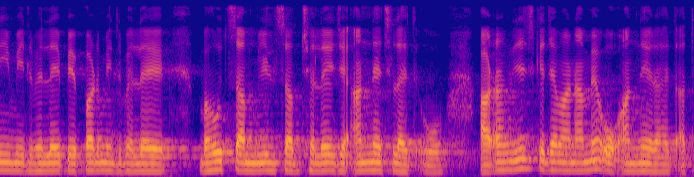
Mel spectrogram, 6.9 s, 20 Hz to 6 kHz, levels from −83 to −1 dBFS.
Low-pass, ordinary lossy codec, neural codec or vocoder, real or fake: 5.4 kHz; none; none; real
